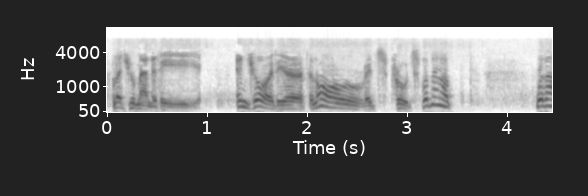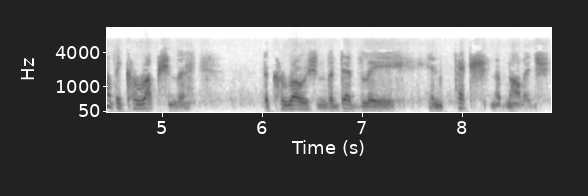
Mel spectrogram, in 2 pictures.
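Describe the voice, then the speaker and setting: An actor playing an earnest, disillusioned, restless man in 1970s radio drama, speaking theatrically and emphatically with halting pauses. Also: a little high, huge pitch swings, slightly rough, full character voice. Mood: grave, impassioned. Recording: thin phone-like old radio recording, noisy.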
